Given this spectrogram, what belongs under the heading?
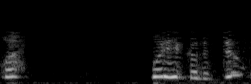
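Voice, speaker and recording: An actress playing a terrified young captive, pleading haltingly and hysterically in an old radio horror drama. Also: female voice, very high voice, lively intonation. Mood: frightened pleading. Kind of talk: 1940s radio horror acting. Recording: noisy, muffled old radio recording.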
